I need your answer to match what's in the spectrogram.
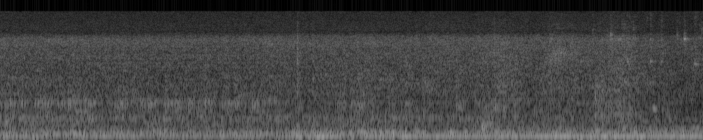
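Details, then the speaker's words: GE apartment-grade dishwasher with drain pump, leaking/overflowing and filling when not in use, pulled out and laid on its back: steady low hum with water rushing, no grinding; drains normally, so pump and drain lines are fine and the fault is the installation. "there you go it's draining just fine so yep that's what happened it's draining normally so we know there's no problem with the pump with the drain lines the problem is with the installation"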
